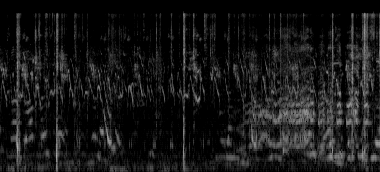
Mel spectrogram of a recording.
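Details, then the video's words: Grey francolin chicks calling at a nest: a dense chorus of high, slurred peeping notes that overlap continuously, with lower rough clucking notes and several sharp clicks. The peeping grows busier near the end. "gray francolin nesting,dakhni teetar chicks calling"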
